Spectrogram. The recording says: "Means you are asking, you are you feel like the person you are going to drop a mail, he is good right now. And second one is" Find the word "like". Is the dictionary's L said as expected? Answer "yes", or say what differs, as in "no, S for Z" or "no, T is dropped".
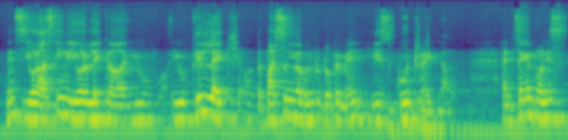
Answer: yes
